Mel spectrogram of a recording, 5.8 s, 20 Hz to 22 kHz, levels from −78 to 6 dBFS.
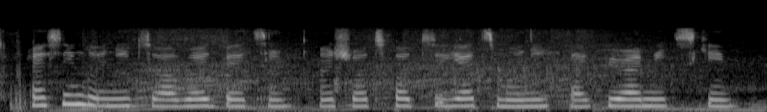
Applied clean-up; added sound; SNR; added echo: none; Accelerating, revving, vroom; 13 dB; none.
